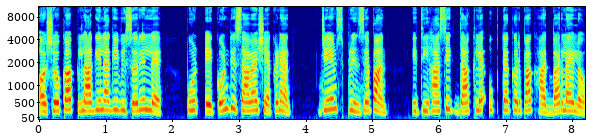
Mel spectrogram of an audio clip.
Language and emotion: Goan Konkani, neutral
